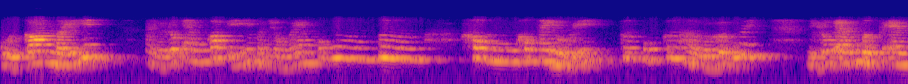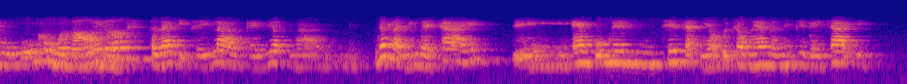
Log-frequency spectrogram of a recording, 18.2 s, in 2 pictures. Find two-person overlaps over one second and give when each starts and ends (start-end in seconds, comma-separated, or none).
none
